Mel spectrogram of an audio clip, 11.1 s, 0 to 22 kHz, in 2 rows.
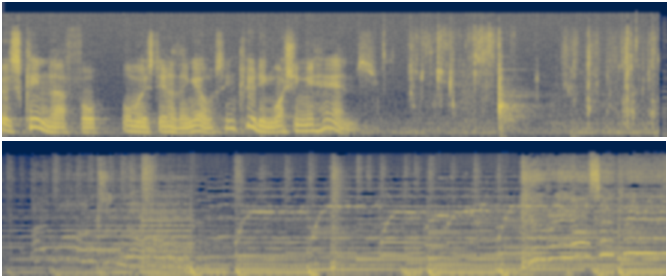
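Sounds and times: water trickling over hands: 3.0s - 5.5s
small wet splashes: 3.1s - 5.5s.

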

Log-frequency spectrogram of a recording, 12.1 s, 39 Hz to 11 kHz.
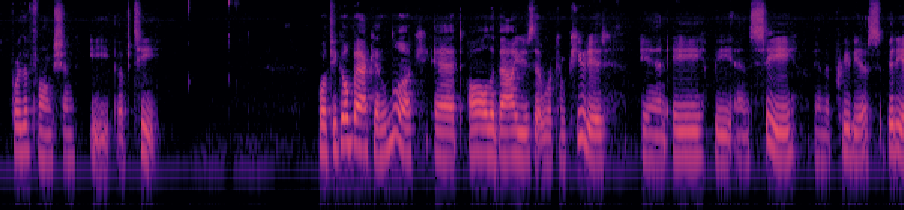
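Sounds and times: low steady hum: 0.0s - 12.0s
faint computer mouse clicks: 2.5s - 3.4s.

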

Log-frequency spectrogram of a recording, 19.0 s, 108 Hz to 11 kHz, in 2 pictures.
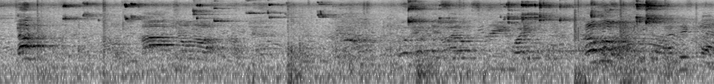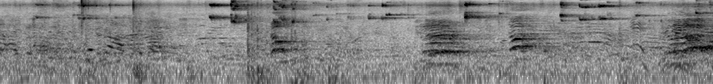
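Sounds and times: sneakers squeaking: 0.1s - 9.1s, 9.8s - 19.0s
basketball bouncing on hardwood: 7.6s - 8.4s, 12.8s - 13.6s
people calling out: 15.1s - 19.0s.

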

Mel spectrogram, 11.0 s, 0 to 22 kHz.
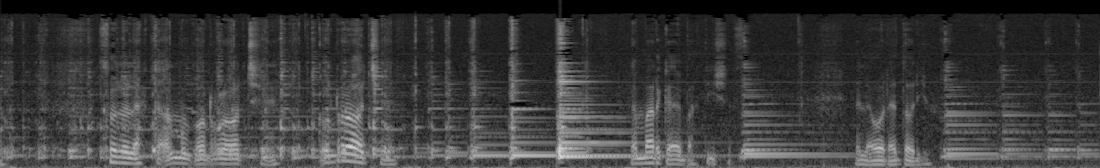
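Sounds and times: acoustic string instrument strummed: 0.0s - 11.0s.

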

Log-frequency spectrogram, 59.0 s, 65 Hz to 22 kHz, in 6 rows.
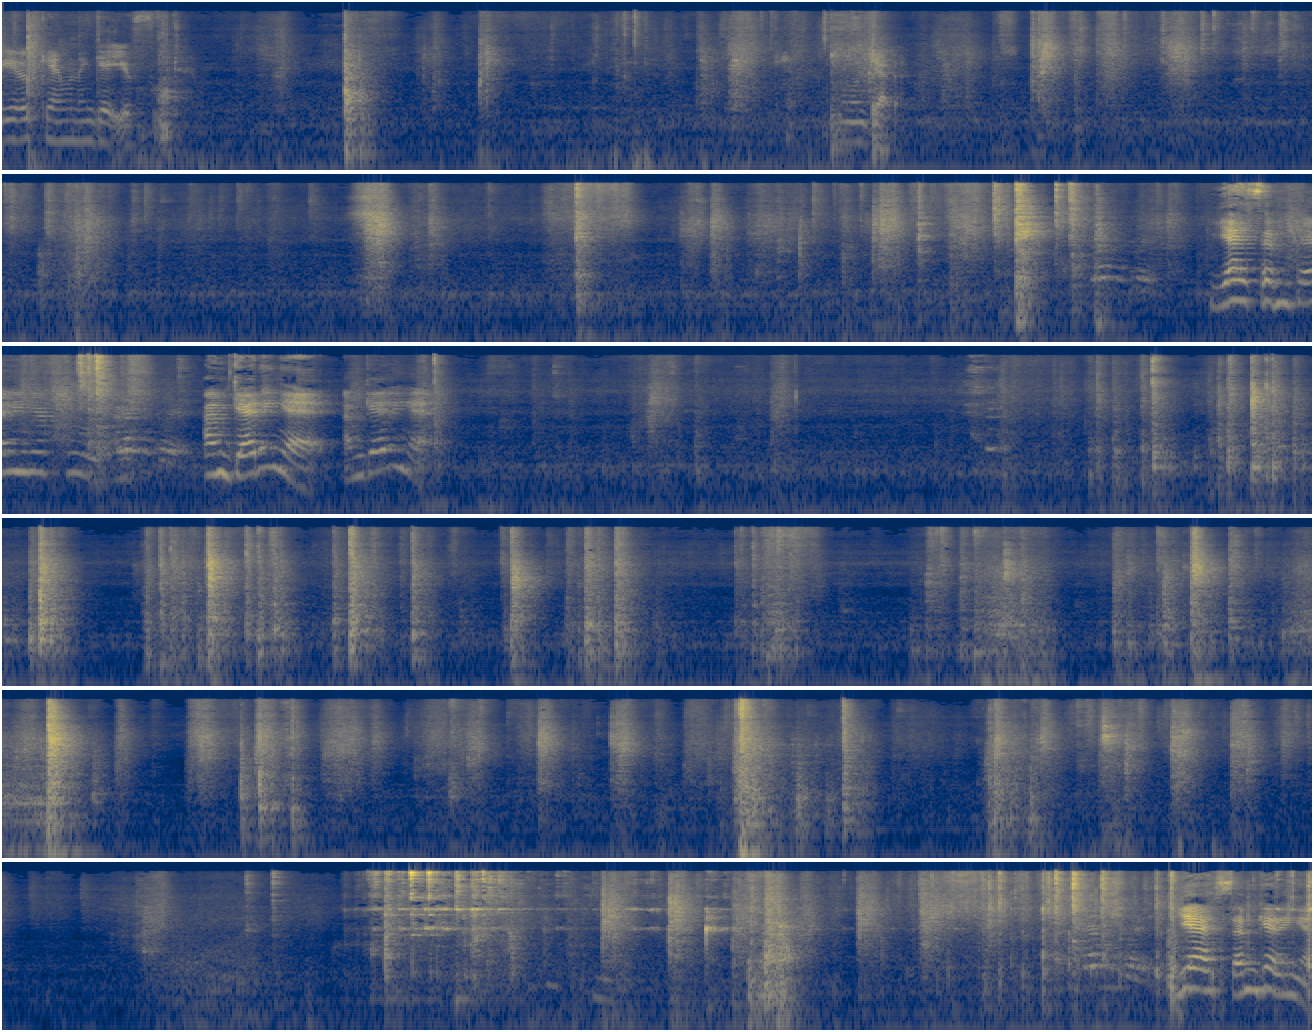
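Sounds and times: pots and dishes clanking: 51.7s - 55.2s.

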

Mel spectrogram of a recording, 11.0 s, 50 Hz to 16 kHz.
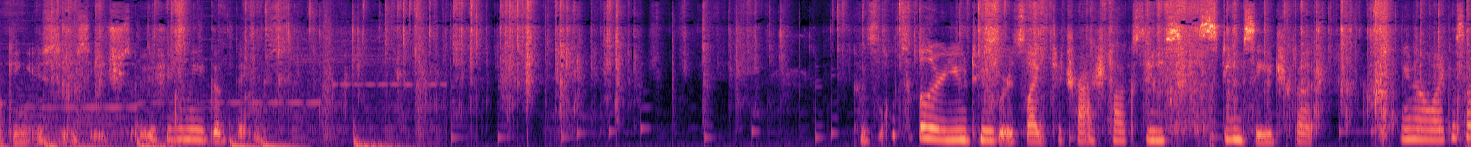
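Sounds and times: foil pack crinkling and tearing: 0.0s - 11.0s.

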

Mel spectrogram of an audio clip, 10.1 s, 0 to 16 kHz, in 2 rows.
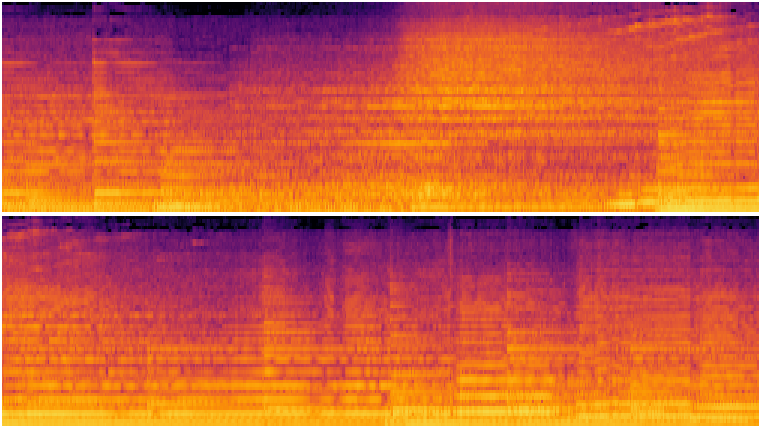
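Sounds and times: instrumental ballad music: 0.0s - 10.0s
cymbal roll: 1.2s - 6.8s.

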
